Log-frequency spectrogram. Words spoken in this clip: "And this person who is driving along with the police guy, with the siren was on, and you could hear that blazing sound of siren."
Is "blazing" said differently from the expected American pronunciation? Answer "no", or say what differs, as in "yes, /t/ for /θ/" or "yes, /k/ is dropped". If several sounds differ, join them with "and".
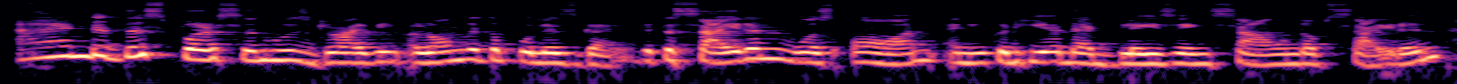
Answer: no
